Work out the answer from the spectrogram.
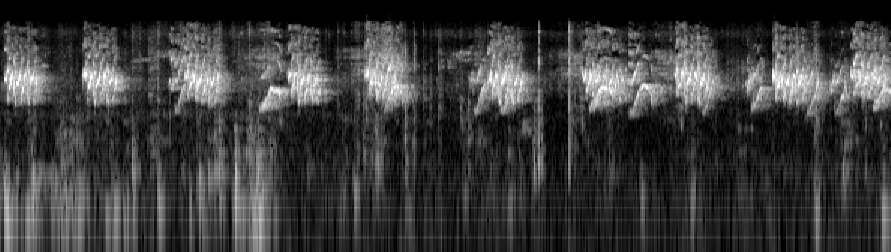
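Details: Hand-fed cockatiel giving rough, buzzy bursts about once a second, some ending in a short rising whine, with faint soft thumps underneath.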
